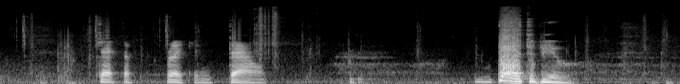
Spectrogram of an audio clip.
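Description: A man speaks loudly and with animation close to a microphone.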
